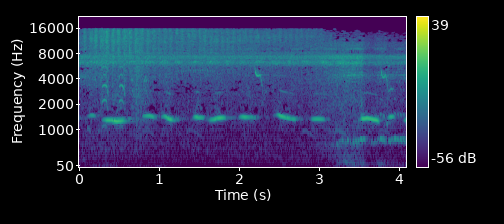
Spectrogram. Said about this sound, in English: Whistling, yes. The Pinaha whistle, for example, they communicate just fine whistling.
